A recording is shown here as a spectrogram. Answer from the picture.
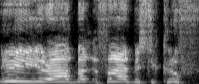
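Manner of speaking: put-on thick Yorkshire accent, very loud and high. Retelling a man greeting mister clough, in a thick yorkshire accent. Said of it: "this thick Yorkshire accent".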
